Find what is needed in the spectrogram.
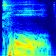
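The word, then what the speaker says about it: Tij: And then Aginla's son, it's pronounced Tej.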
